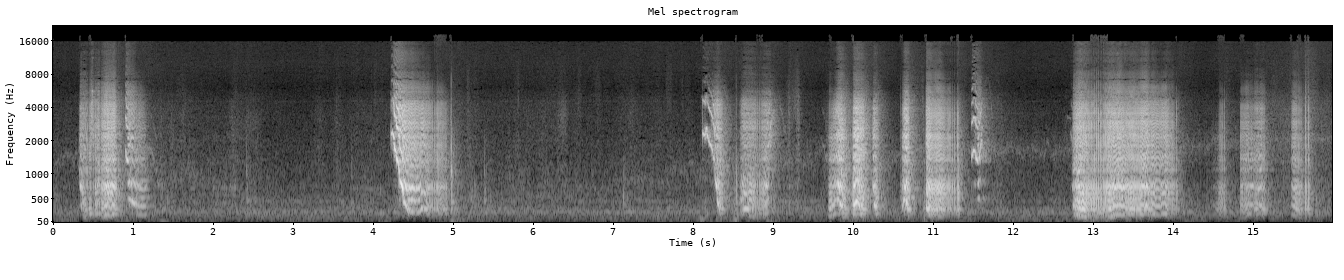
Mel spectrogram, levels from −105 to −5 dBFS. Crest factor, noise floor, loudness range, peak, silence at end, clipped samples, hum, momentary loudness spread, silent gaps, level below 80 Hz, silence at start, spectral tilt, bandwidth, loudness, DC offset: 24 dB; -55 dBFS; 8 LU; 0 dBFS; 0.25 s; under 0.1%; none; 17 LU; none; -74 dBFS; 0.3 s; -1.5 dB/octave; 18 kHz; -21 LUFS; under 0.1%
